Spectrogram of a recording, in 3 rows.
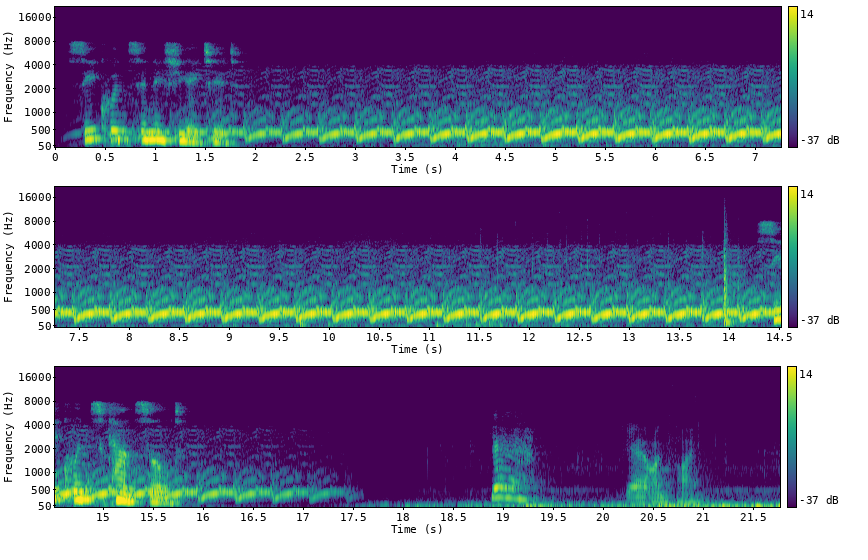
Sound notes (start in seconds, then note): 3.2 alarm blares; 16.7 alarm stops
